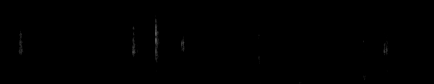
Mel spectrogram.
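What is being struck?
Bar of soap cut with a small knife.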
